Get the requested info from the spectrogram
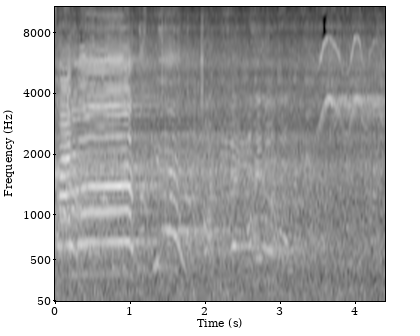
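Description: A man's loud, drawn-out shout that cuts off about a second in, then the murmur of an arena crowd with scattered voices and a few high chirping sounds near the end.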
